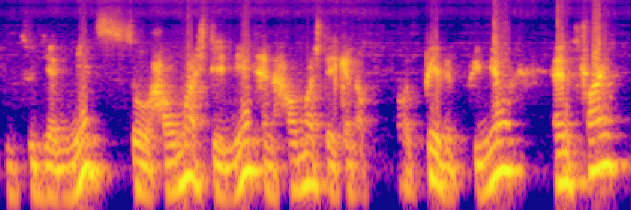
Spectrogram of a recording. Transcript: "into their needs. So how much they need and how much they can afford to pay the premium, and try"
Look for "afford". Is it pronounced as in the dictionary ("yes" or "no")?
no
